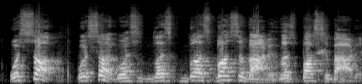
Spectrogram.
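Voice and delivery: loud, high, rapid-fire challenge; picking a fight. Retold or imitated. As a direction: shout it like you're squaring up to fight. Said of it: "he's, like, trying to fight".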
